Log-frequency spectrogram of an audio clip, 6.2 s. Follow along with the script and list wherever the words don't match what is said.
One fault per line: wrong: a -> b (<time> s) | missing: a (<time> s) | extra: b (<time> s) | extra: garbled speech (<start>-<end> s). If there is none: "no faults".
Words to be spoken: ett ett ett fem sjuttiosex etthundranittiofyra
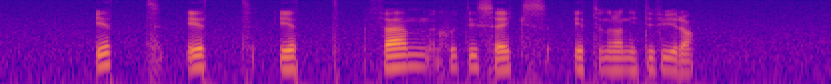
no faults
